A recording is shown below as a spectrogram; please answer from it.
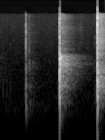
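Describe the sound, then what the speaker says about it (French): Three sharp, close claps from hands: a light first one, then two loud, resonant claps a half second apart, in an otherwise silent room. "je vous applaudis"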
